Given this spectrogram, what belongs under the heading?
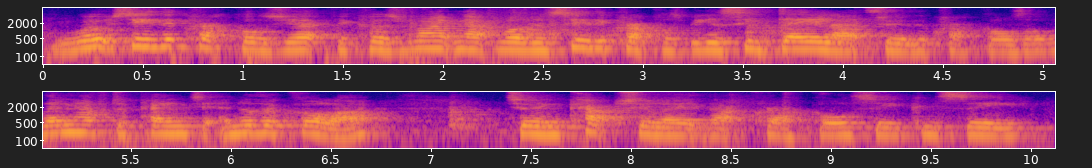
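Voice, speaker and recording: A woman's voice: on the low side, brisk, darkish tone. A woman in her fifties hosting a live craft tutorial in a plain-spoken, chatty, informal way. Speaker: craft demonstrator, live show host. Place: large open workshop, indoors. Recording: roomy, noisy workshop, far from mic.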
